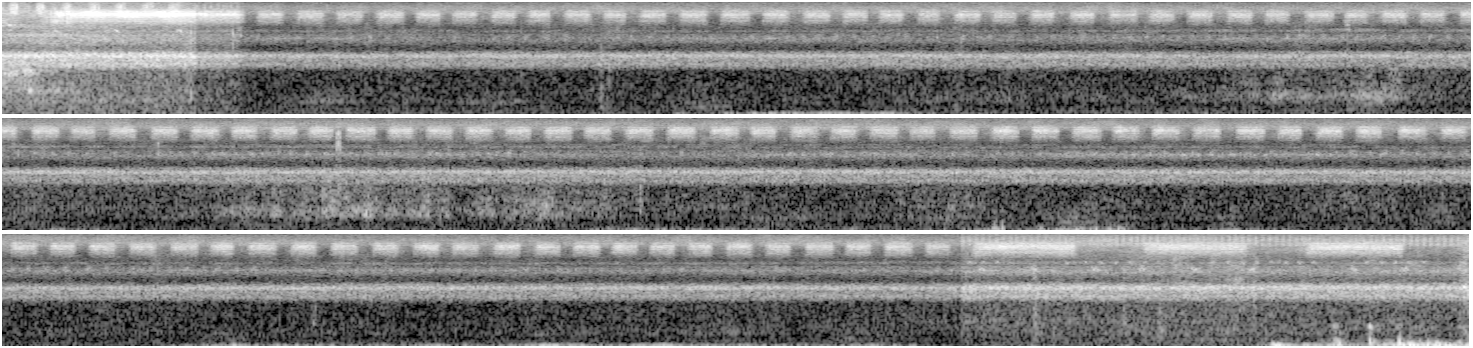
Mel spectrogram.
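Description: Night insect chorus of crickets trilling steadily with a fast pulsing shimmer above. It drops quieter about a second in and swells back near the end.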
